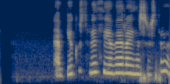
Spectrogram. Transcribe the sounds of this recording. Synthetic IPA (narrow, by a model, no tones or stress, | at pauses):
ɛ̰npjʏkːʏ̥st̪vɪðθiavɛːɾaiθɛsːaɾ̥st̪œː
